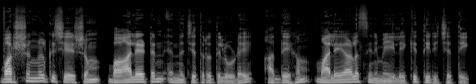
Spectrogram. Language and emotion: Malayalam, neutral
